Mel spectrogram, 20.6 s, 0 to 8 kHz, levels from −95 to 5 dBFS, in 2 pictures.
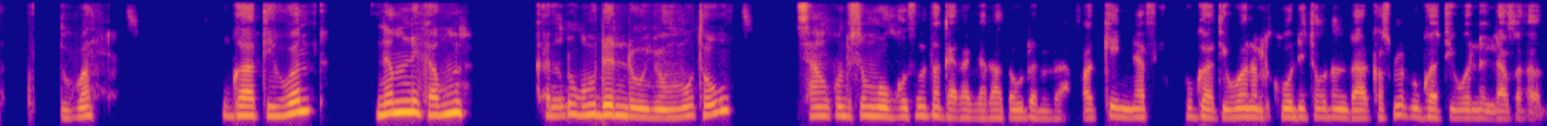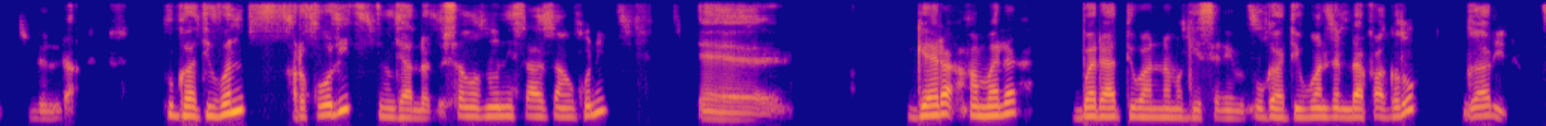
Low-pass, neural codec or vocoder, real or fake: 7.2 kHz; codec, 16 kHz, 4 kbps, X-Codec, HuBERT features, trained on LibriSpeech; fake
